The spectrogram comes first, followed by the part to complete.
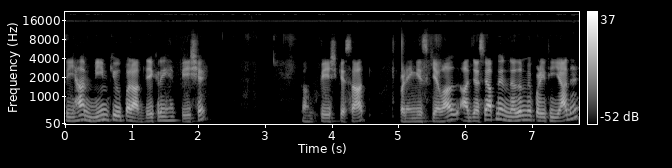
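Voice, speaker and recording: A man's voice: medium pitch, darkish tone. A man teaching children Quran reading, patiently sounding out syllables for them to repeat and praising them often. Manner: patient, repeats syllables slowly for pupils to echo; frequent praise. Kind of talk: classroom lesson to children. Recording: tinny phone-like sound.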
